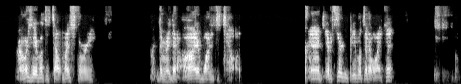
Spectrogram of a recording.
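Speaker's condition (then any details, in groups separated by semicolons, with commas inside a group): Muscular dystrophy; congenital, wheelchair user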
